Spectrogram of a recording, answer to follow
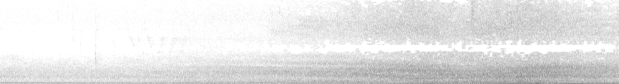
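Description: A car crossing the bridge overhead: its tyre and engine noise and a deep rumble build up over a few seconds, loudest near the end.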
